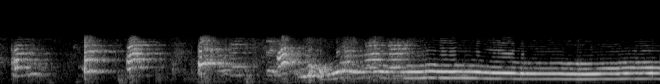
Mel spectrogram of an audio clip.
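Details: Female Siberian Husky flipping out, as she often does on walks: several sharp, hoarse barks about a second apart, then a long, steady howl that dips and levels off to the end.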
